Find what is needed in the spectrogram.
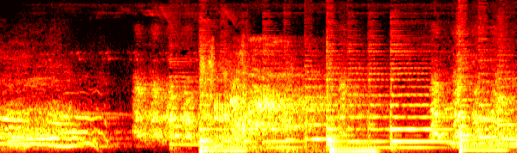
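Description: A dinosaur roar sound effect for about the first second and a half, followed by music with a deep bass and sharp drum hits.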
